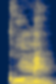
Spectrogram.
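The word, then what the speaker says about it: combing: कॉम नहीं कॉमिंग। बी नहीं pronounce करोगे।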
